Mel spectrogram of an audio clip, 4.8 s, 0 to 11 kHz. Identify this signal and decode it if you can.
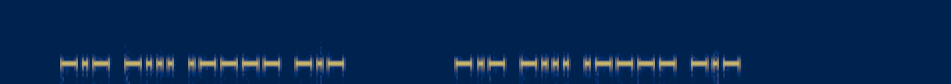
Morse code, heard as a keyed tone, about 47 wpm, 700 Hz. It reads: KB1K KB1K
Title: USA Call Signs - 4 Characters - Repeated 2x - 45wpm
